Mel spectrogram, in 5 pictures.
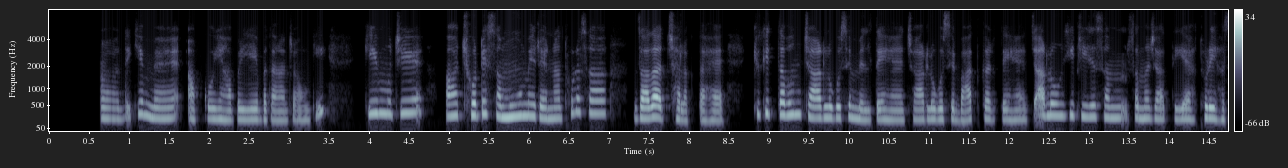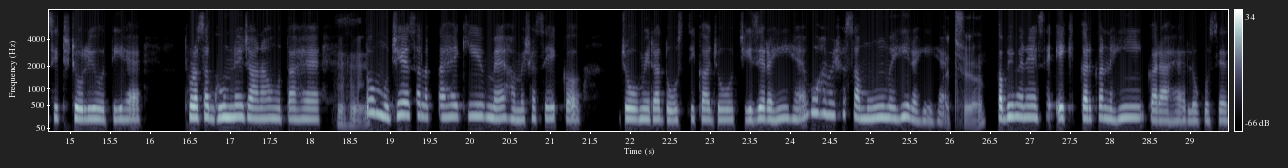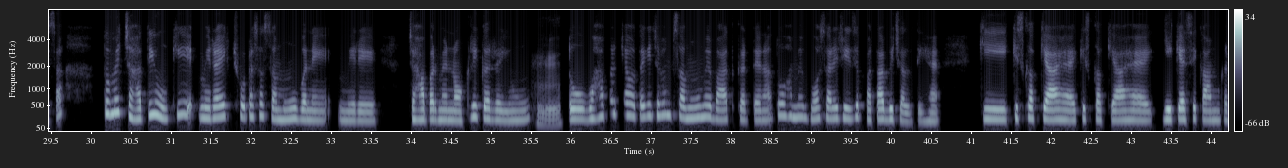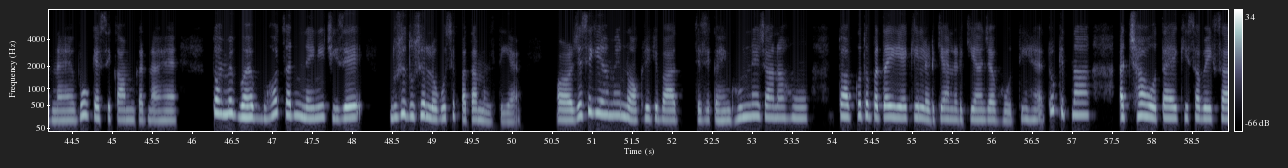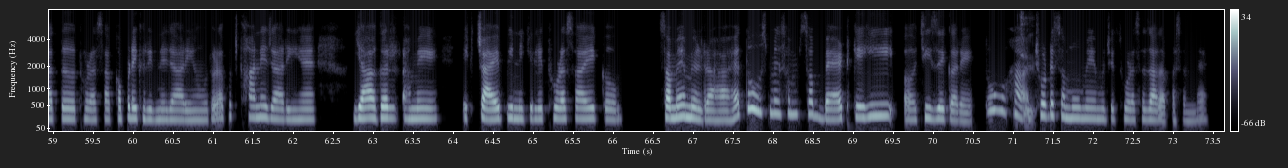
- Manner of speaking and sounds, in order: none
- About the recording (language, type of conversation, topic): Hindi, advice, नए शहर में दोस्त कैसे बनाएँ और अपना सामाजिक दायरा कैसे बढ़ाएँ?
